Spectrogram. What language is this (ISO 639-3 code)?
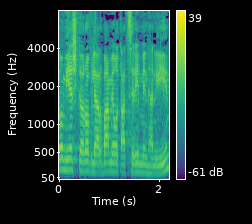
heb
